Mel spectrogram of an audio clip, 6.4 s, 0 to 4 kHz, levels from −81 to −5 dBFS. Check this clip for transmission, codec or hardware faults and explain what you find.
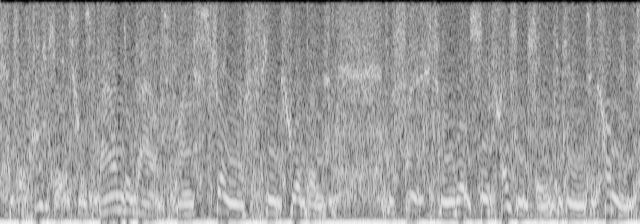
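A single fault runs through the whole recording: companded audio read as linear. The mu-law telephone bytes are played as plain linear 8-bit samples with no expansion, so every sign change swings across half the range and quiet speech becomes as loud as loud speech. The result is harsh, very loud buzzing distortion with heavy noise in the pauses, over audio that still stops at 4 kHz, as G.711 coding does.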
